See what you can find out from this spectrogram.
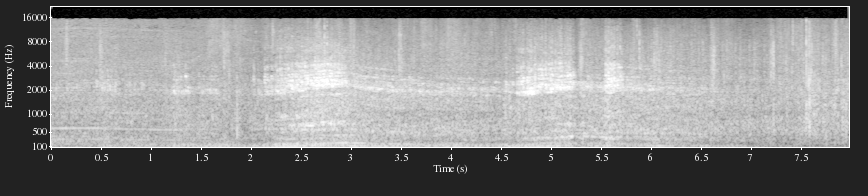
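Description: A heavy truck engine rumbles steadily outside a coal mine, its low drone swelling twice as it revs, with faint scraping and mechanical clatter mixed in.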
